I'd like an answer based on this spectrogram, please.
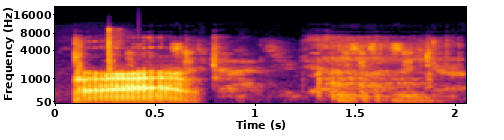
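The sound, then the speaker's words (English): A single loud, drawn-out burp lasting about half a second breaks the quiet. A fainter, rougher vocal sound follows after a short gap. “Oh, what do you say, honey? Bah. What do you say when you burp?”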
